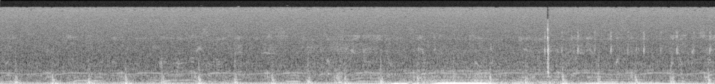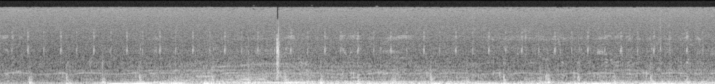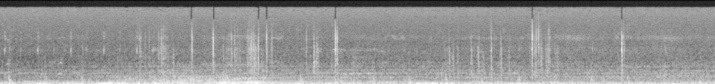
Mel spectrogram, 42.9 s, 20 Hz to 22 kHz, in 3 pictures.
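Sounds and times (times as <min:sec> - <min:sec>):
faint repeating pattern: 0:00.0 - 0:42.9
road and engine rumble: 0:00.0 - 0:42.9
sharp clicks: 0:10.6 - 0:42.9.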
